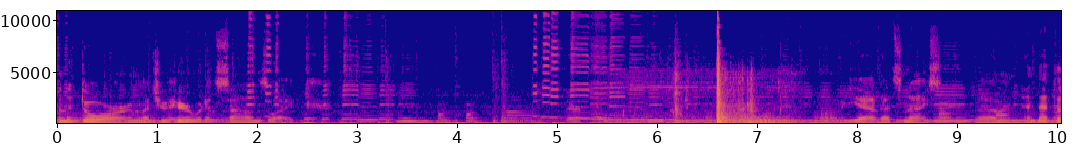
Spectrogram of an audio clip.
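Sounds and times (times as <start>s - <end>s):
background music: 0.0s - 10.0s
van door slamming shut: 6.2s - 7.6s.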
